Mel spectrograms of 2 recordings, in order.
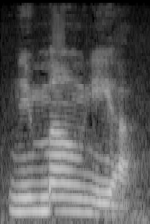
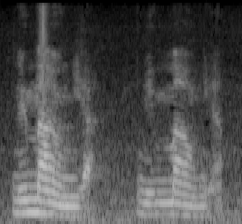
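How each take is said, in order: First: "pneumonia" as "new-MOH-nee-uh"; precise syllables. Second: "Pneumonia" as "new-MOHN-yuh"; slurred together. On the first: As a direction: say "pneumonia" carefully in four syllables. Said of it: "I'm gonna say pneumonia". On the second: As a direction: run the end of "Pneumonia" into one syllable. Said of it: "just gonna slur it together". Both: Shown as a demonstration.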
